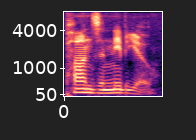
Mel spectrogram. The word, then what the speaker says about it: Ponzinibbio: Ponzinibbio. Got to pronounce the B's.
